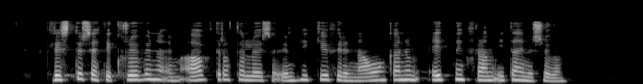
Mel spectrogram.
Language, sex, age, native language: Icelandic, female, 30-39, Icelandic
